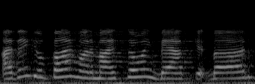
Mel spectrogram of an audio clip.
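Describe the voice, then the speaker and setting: A woman's voice: high-pitched, moderate pace, fairly bright tone. An actress playing a sensible, put-upon middle-aged American mother in a 1950s radio sitcom, dry and sarcastic. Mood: resigned. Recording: muffled, noisy old radio recording.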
